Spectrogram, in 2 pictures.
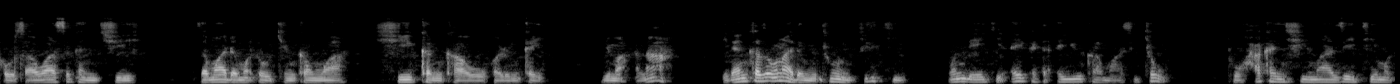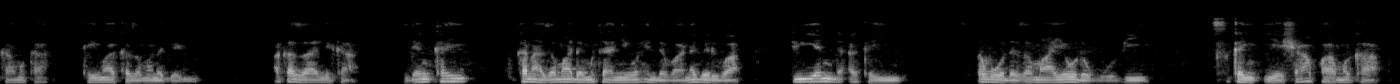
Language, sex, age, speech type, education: Hausa, male, 30-45, spontaneous, tertiary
